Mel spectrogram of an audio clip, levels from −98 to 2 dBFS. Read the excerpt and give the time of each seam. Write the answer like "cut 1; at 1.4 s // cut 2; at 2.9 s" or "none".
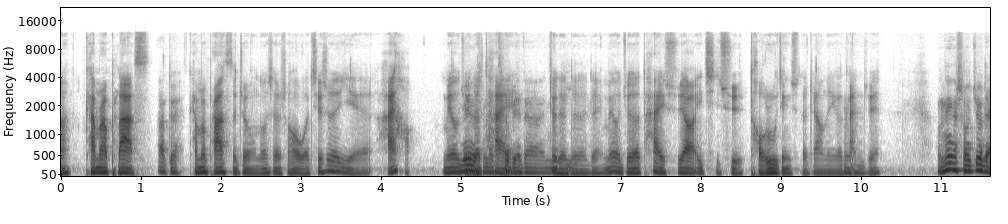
cut 1; at 1.1 s // cut 2; at 1.5 s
